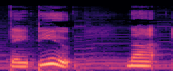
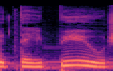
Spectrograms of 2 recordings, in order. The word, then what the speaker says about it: debut: 对，它和一般的动词 make 连用，就可以说 make one's debut。那 Eve Jobs 这次拍摄的照片呢，就是她的模特的首秀。 – 对我们特别要注意这个 debut 这个单词的发音啊，千万不要看着它的拼写 d e b u t 读成了 debut，这样就不对了。结尾的 t 是不发音的，而且它的重音是在第二个音节上面 debut。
